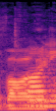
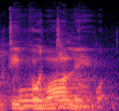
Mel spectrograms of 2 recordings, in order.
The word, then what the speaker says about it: Diwali: You can spell it Spell Diwali, but pronounce it Diwali or Deepawali.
